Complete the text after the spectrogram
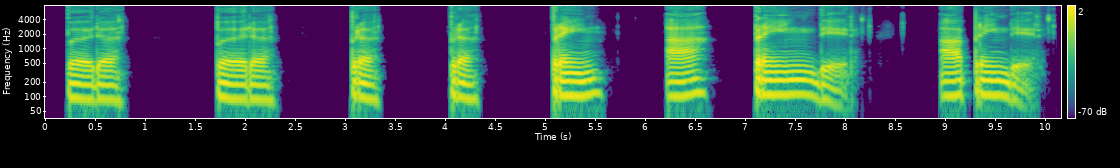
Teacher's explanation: So remember that the en is pronounced more like ain. And the r is pronounced more like a soft d, where your tongue just barely taps the ridge right above your front teeth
